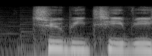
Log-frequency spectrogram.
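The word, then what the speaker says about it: Tubi: go check that and 2b is spelled t-u-b-i i just want to point it out because i'm sure nobody it sounds like you would know but you probably say t-u-b-b-y but no it's t-u-b-i and they got commercials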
